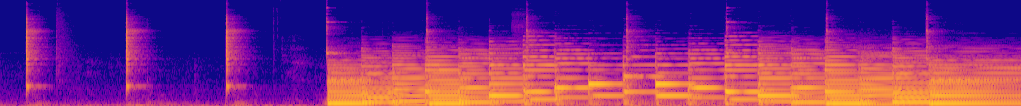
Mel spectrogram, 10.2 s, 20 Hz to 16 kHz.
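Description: Metronome clicking once a second at 60 beats a minute: three lone clicks as a count-in, then a piano comes in about three seconds in with a C major arpeggio played with both hands in triplets, three notes to each click, climbing three octaves and coming back down.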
